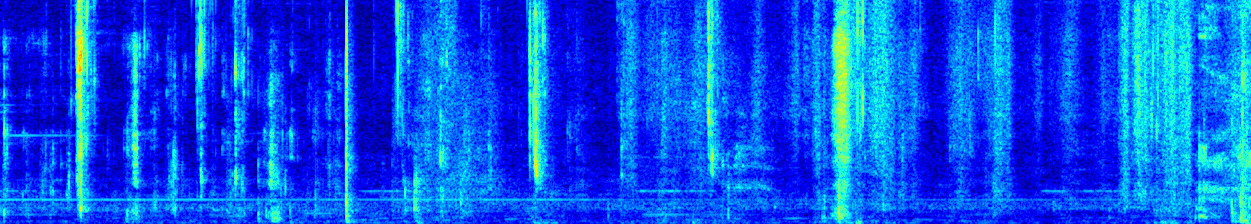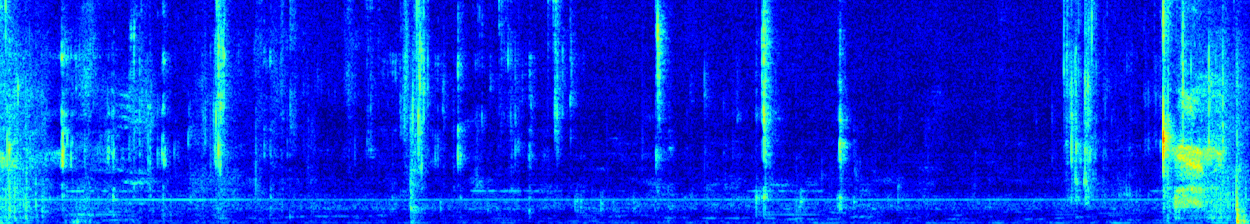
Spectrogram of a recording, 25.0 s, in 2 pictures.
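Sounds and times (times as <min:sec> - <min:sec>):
chewing and mouth smacks: 0:00.0 - 0:04.2, 0:05.2 - 0:05.8, 0:13.1 - 0:19.2
paper napkin rustling: 0:06.2 - 0:13.4.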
